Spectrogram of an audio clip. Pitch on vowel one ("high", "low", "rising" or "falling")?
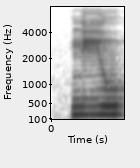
high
